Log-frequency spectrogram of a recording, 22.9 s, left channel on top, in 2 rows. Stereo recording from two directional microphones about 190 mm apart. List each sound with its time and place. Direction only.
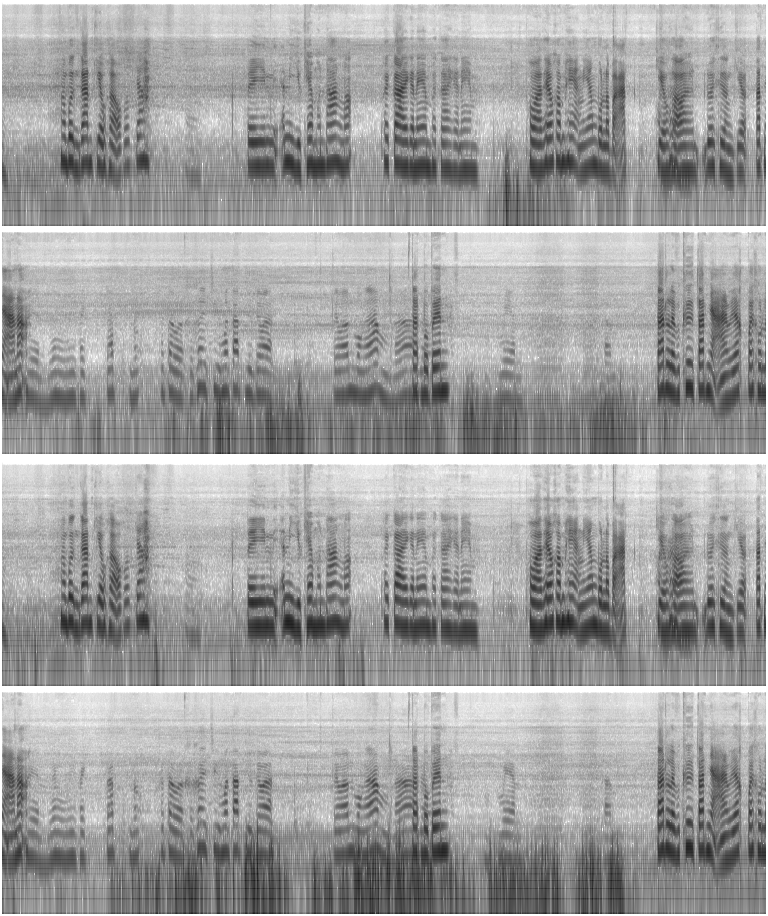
0.9 s speech: 5° right (ahead or behind)
1.8 s speech: 15° right (ahead or behind)
3.7 s speech: 30° right (ahead or behind); by 12.3 s 10° right (ahead or behind)
13.9 s speech: 10° right (ahead or behind)
21.2 s speech: 5° right (ahead or behind)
